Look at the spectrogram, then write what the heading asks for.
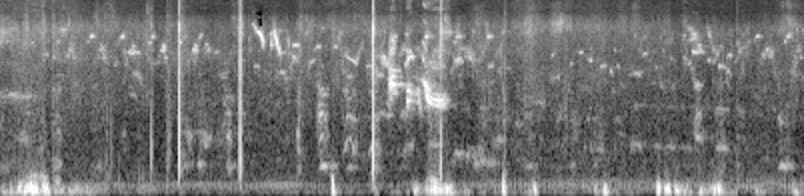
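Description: Small birds chirping and twittering, busiest around the middle, over scattered low thumps and a few sharp clicks.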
